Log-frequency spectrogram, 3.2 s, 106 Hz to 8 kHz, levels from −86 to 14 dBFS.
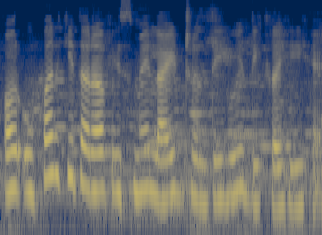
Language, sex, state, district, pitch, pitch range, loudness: Hindi, male, Madhya Pradesh, Dhar, 235 Hz, 210-245 Hz, -17 LUFS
